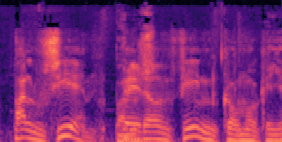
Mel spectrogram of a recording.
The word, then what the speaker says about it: Paluzie: Con acento en la E. – Correcto. – Paluzie.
